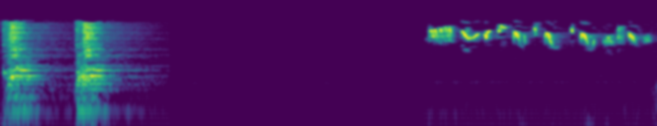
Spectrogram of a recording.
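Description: After two short, loud bursts and a brief silence, a bird chirps in a quick, steady string of high tweets that runs to the end, clear.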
